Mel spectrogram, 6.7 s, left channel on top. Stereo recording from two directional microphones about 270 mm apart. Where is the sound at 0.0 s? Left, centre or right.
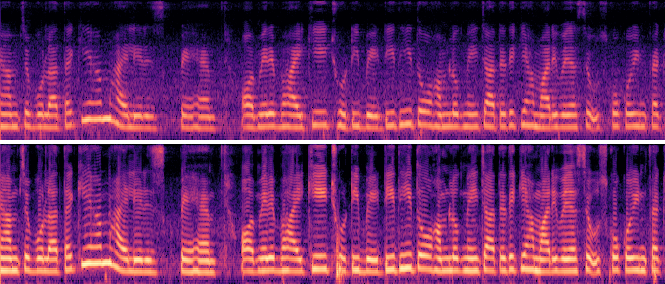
Right.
